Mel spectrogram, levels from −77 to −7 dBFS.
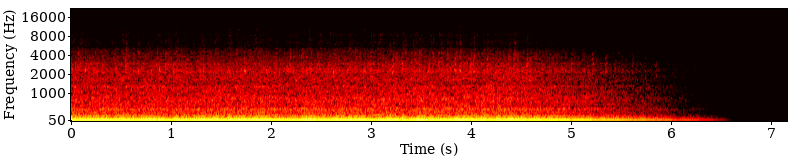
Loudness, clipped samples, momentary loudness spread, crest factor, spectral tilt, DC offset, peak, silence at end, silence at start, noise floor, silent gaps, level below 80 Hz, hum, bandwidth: -27 LUFS; under 0.1%; 10 LU; 10 dB; -7.5 dB/octave; under 0.1%; -14 dBFS; 0.95 s; 0 s; -55 dBFS; none; -26 dBFS; none; 5.4 kHz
